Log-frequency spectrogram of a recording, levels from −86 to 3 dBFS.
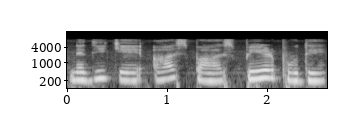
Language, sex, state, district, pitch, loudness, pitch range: Hindi, female, Uttar Pradesh, Shamli, 210 Hz, -14 LUFS, 200-240 Hz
